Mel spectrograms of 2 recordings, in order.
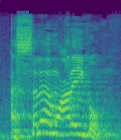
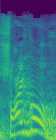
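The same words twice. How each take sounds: First: The greeting is pronounced carefully, every sound clear. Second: The greeting is pronounced distorted, sounds altered. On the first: The speaker calls it right. "itu itu sebutan yang betul" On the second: The speaker calls it wrong. "jadi lain bunyi dia. Makna tak ada"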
